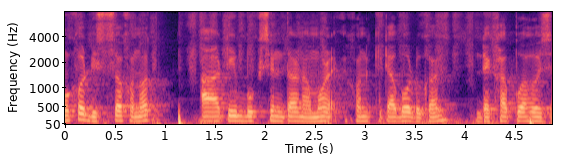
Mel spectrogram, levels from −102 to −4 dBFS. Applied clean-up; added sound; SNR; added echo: none; Writing; 11 dB; none.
